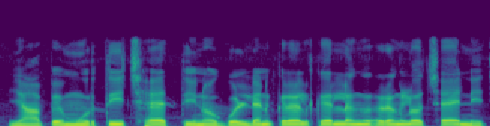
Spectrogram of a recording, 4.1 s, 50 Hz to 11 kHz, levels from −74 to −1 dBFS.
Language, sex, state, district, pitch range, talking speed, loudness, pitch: Angika, male, Bihar, Begusarai, 115-140 Hz, 175 wpm, -16 LUFS, 130 Hz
